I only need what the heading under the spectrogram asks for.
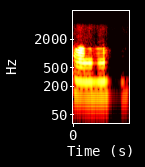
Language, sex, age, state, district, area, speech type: Odia, male, 18-30, Odisha, Nabarangpur, urban, conversation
